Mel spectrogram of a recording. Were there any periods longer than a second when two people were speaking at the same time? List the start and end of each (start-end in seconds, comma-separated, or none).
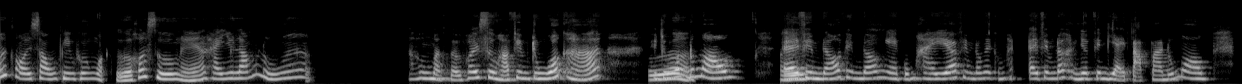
none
